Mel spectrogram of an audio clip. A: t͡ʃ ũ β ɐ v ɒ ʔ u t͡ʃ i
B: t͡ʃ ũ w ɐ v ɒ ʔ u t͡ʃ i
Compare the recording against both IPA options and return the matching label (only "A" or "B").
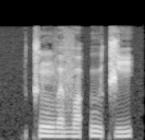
A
